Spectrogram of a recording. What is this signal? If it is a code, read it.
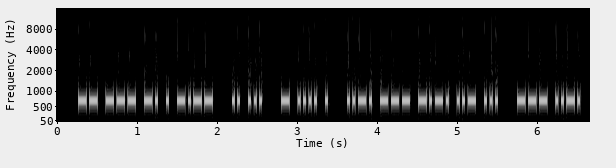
Morse code, heard as a keyed tone, about 36 wpm, 700 Hz. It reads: MONEY IS THE FOCUS OF
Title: Sentences from Top 1000 Words - Review Part 4 - 35wpm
